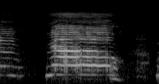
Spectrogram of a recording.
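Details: A female domestic cat gives a long, drawn-out, high-toned meow aimed at her dog companion rather than at people, asking the dog for attention.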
